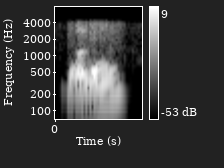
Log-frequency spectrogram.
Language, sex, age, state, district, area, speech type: Bengali, male, 18-30, West Bengal, Uttar Dinajpur, rural, conversation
